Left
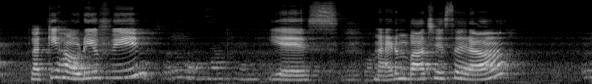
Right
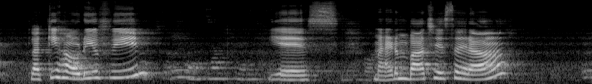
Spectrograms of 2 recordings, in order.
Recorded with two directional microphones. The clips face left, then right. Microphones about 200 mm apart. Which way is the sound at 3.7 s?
60° right (ahead or behind).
